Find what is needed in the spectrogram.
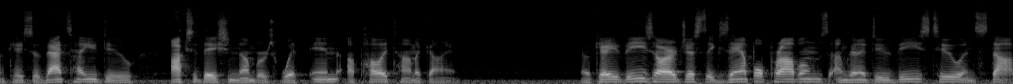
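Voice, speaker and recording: The speaker is a man with a plain, everyday voice and a fairly low pitch. He keeps a moderate pace with ordinary pitch variation. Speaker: chemistry teacher. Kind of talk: lecture. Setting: screencast recording.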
